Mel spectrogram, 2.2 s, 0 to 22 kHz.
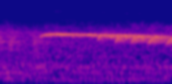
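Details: Wild Blue-and-white Flycatcher singing in a valley, 2023: after a soft lead-in, a long bright whistled phrase holds steady, then breaks into rapid slurred, slightly buzzy notes near the end.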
